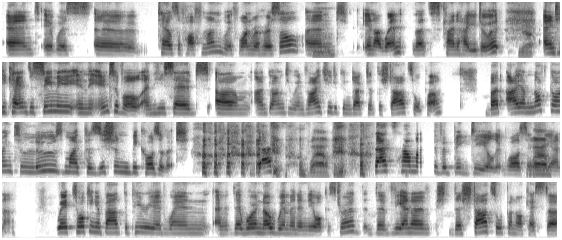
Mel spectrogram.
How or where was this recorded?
video call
